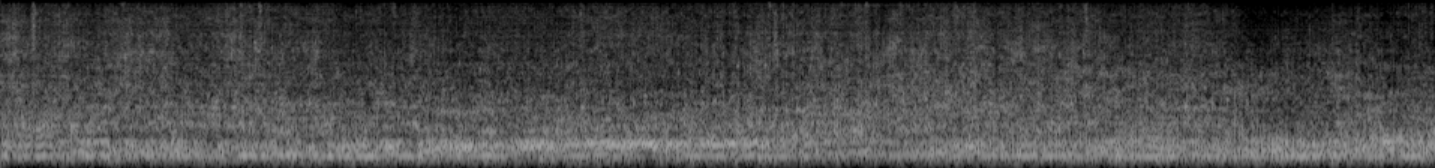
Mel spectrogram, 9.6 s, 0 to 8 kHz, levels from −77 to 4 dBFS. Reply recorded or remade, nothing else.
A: remade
